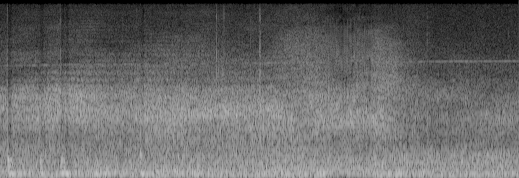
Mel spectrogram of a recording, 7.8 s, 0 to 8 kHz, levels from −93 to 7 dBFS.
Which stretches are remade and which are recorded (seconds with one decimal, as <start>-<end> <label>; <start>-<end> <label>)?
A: 0.0-4.9 recorded; 4.9-5.6 remade; 5.6-7.8 recorded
